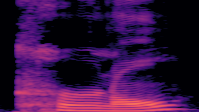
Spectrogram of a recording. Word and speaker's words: colonel: know the word kernel it's spelled c o l o Nel why is it pronounced kernel cuz there's no R in that word I don't know the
